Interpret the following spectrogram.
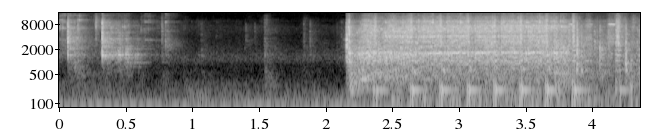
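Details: Craftsman LT1000 mower, single-cylinder Briggs & Stratton 17.5 Intek, with the replacement ignition coil gapped and fitted, spark tester grounded: after quiet handling the starter cranks at a steady two and a half beats a second; the engine turns over normally and now has spark.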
